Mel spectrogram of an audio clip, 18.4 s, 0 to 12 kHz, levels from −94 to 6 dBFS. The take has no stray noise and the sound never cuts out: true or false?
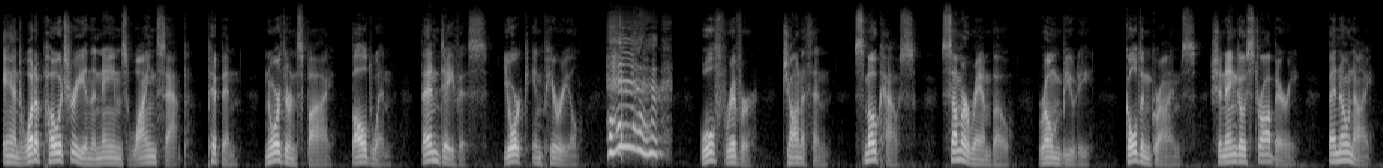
false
